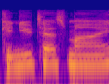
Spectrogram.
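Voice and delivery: put-on slow little old lady voice. Retelling how an old lady walked up at the drink check: little old lady voice. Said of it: "it's literally this old little old lady voice".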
